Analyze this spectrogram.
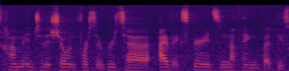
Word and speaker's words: Fuerza Bruta: FUERZA BRUTA, am I saying it right? Yes. Could you say it for us? FUERZA BRUTA.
